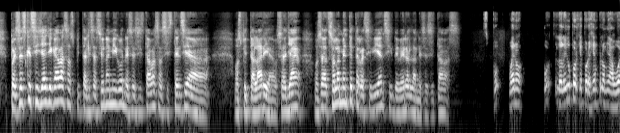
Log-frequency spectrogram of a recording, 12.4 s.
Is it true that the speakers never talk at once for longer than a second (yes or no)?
yes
